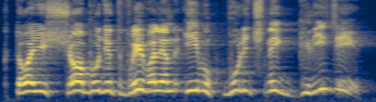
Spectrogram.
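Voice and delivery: ordinary talk, nothing marked

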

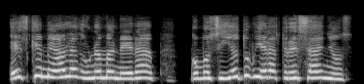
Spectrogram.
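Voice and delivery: put-on high, fed-up teenage girl; grumbling younger sister; Ginny. Ginny complaining.

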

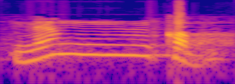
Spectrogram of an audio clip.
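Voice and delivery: very slow "من قبل", nasal n sustained; held nasal ghunna. Shown as a demonstration. Teacher models the nasal hold for a student, drawn out. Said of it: "تغن برضه".

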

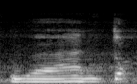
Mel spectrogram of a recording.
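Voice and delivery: drawn-out mock curse, rising at the end; East Javanese cursing. Shown as a demonstration. Showing East Javanese anger, hammed-up rising curse. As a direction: swear with relish, ending on an upswing. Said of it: "Apalagi Jawa Timur".

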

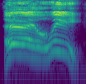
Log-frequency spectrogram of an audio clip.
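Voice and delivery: high hail from another carriage; calling out. A narrator's reading. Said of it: "крикнули с другого тарантаса". (окрик издалека, высоким голосом)

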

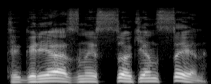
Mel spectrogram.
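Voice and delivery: slow, drawn-out angry curse; seething, stretched-out abuse; furious insult. Acted. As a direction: spit out each word of the insult. Junior insults Flint before swinging.

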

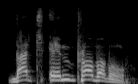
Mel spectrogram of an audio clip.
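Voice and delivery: sharp knight cutting in; knight interrupting. A narrator's reading. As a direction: break in as the knight. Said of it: "broke in Sir William".

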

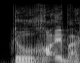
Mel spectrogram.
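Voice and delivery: angry yell at the servant; shout. A narrator's reading. Master shouting at his servant in anger. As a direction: shout out the insult. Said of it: "schrie ihn unser Held an".

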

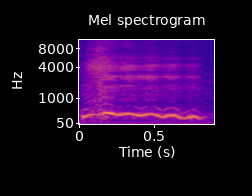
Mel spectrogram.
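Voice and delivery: high, short burst of laughter; gleeful laugh. Acted. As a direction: laugh at the butcher's expense. Guest mocks the fooled butcher.

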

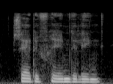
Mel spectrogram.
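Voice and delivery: ordinary delivery, nothing marked

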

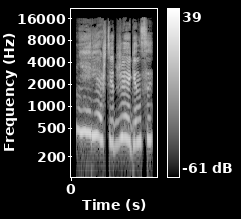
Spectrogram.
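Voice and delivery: high, slow pleading groan; moaning. A narrator's reading. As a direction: moan a drawn-out plea. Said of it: "простонала Марфа". (высокий умоляющий стон)

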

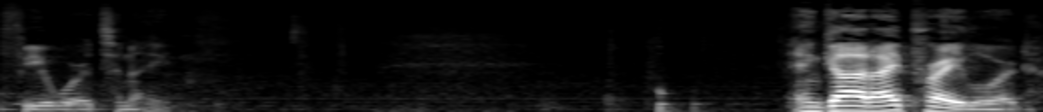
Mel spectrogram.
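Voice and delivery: earnest pastoral prayer, repeating Lord; closing prayer. Acted. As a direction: pray over the congregation gently.

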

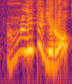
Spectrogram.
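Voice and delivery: high, forceful exclamation; high-pitched threat; determined wife. Acted. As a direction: declare it with fierce resolve. Wife threatens to cut sausages.

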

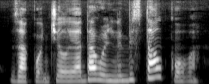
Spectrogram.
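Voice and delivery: ordinary delivery, nothing marked

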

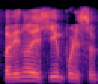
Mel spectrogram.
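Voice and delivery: plain reading voice

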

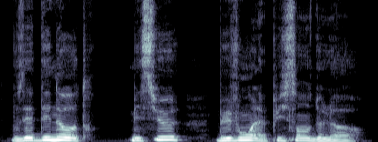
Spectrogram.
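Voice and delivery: high, ringing call to the guests; rousing toast. A narrator's reading. Banker rallying the guests to drink to gold, exuberant. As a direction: raise the voice to lead a toast.

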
